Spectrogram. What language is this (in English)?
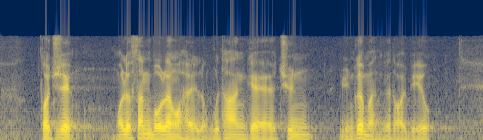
Cantonese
